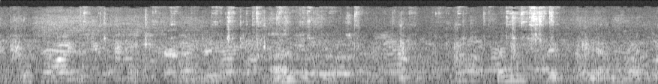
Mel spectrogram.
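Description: Indistinct chatter of several spectators talking at once, no words clear.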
